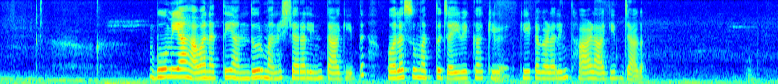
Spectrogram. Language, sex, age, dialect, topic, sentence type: Kannada, female, 18-24, Northeastern, agriculture, statement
